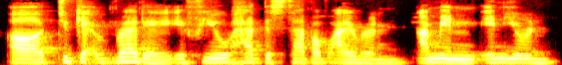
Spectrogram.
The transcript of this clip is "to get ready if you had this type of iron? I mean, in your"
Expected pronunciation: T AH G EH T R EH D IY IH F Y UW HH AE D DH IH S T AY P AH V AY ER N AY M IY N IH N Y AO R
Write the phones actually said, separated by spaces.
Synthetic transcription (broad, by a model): T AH G EH T R EH D IY IH F Y UW HH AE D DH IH S T AY P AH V AY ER N AY M IY N IH N Y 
